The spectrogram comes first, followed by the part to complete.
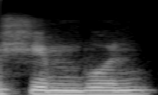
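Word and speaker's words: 新聞: So this would be शिम्बुन एम्पित्सु. तो न के बाद क्या आया, बी सीरीज वाला बू आया, इसलिए वो शिम्बुन हुआ.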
